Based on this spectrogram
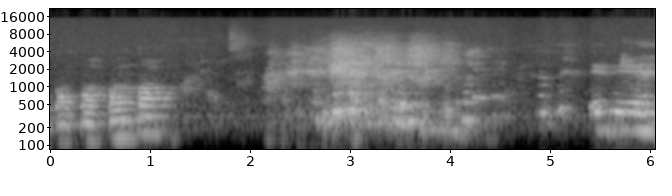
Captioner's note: audience laughs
